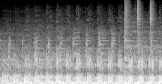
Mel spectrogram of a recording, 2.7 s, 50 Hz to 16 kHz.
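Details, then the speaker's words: Mazda RX7 with freshly rebuilt bridgeport 13B rotary by Rotary Motorsport: loud choppy brap at idle with quick regular pulsing beats and deep exhaust thump, felt in the chest; normal rotary idle. "So angry now. I can feel that in my chest."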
